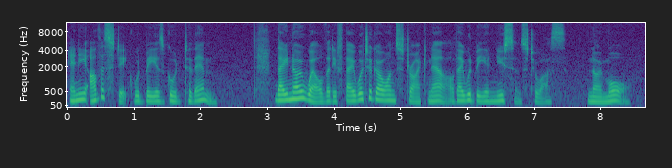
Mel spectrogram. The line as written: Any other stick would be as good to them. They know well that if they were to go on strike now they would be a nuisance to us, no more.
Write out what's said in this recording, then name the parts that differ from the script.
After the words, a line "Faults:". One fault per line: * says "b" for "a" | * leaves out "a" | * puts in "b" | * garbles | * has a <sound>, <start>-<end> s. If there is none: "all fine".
Any other stick would be as good to them. They know well that if they were to go on strike now they would be a nuisance to us, no more.
Faults:
all fine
